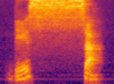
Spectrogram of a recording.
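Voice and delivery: "desça" cut as des, pause, ça; split into syllables. Shown as a demonstration. Teacher repeating the word's division, syllable by syllable. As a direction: hold the S, pause, then give the last syllable. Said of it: "Vai ficar dessa forma".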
